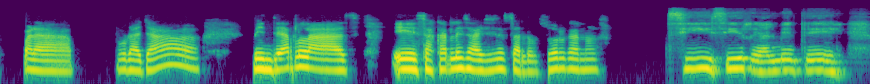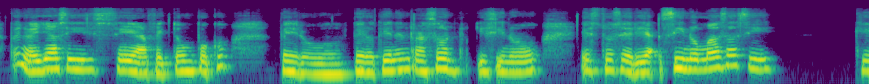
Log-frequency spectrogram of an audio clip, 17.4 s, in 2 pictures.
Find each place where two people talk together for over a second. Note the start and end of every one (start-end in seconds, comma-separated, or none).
none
